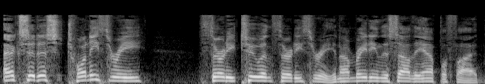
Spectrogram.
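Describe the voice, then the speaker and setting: A man's voice: fairly high pitch, a little fast, a little mellow, no room sound. A man preaching a sermon with an emphatic, repetitive cadence.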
